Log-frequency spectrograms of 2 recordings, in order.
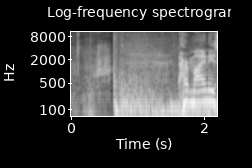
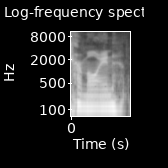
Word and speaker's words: Hermione: Hermione's spelled the same, but it's pronounced Hermione, like everyone did before they knew how to pronounce her name.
